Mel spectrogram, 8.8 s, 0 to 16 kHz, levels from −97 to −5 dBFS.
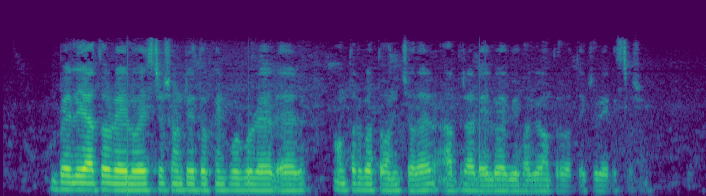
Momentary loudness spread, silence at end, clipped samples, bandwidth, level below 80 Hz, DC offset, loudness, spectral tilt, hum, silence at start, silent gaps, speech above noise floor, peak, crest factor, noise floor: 16 LU; 0.85 s; under 0.1%; 7.8 kHz; -66 dBFS; under 0.1%; -29 LUFS; -6 dB/octave; none; 0.65 s; none; 41 dB; -10 dBFS; 18 dB; -69 dBFS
